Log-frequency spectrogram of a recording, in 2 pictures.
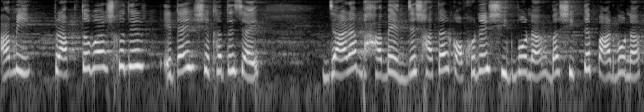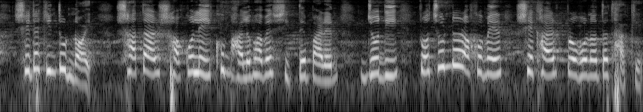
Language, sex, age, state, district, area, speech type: Bengali, female, 18-30, West Bengal, Paschim Bardhaman, rural, spontaneous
